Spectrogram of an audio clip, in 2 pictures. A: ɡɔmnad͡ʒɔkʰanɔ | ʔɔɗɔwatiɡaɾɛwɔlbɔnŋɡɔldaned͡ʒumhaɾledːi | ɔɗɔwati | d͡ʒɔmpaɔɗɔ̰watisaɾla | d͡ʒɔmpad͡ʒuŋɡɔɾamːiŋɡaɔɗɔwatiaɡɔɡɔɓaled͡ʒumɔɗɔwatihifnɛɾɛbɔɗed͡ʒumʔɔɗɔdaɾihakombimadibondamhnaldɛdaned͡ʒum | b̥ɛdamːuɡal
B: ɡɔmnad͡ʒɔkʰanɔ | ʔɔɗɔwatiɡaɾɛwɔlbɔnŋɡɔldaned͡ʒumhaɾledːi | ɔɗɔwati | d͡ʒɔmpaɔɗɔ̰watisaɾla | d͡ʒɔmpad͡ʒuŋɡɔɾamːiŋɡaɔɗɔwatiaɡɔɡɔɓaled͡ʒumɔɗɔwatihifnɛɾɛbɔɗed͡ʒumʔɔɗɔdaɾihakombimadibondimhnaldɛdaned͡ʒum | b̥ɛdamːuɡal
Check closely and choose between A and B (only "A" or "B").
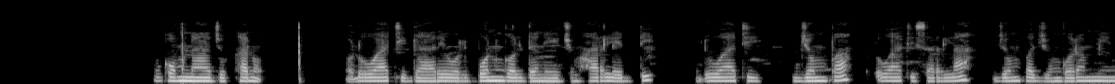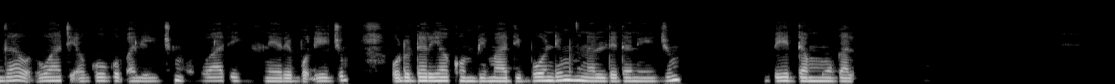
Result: B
